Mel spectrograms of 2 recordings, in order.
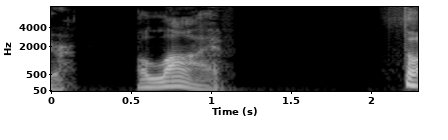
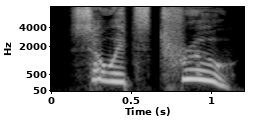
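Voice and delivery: put-on slow, high girlish realization; young girl; slower than usual. A narrator's reading. Veronica catches her father dodging, slow and childlike. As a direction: conclude it slowly, as a child catching on. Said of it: "she said".

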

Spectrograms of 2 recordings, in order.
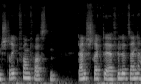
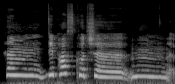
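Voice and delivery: put-on high, slow girl hesitating; stalling for an excuse; hesitant Anne; 7 semitones higher, much slower than usual. A narrator's reading. (zögerndes Mädchen, hohe Stimme)

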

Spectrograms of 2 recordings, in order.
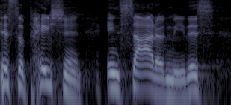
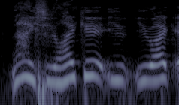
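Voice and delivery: hopeful mom; 7 semitones higher, 7 dB quieter than usual. Retold or imitated. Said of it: "she's like".

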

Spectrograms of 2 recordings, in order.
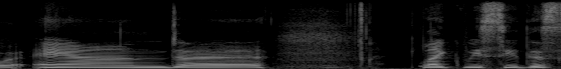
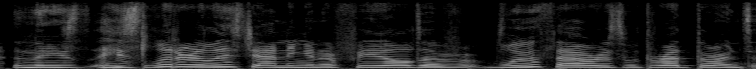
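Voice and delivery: ordinary talk, nothing marked

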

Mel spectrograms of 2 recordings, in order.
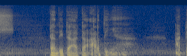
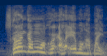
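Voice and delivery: brisk officer question; 11 semitones higher, faster than usual. Retold or imitated. Pastor voices the visa officer.

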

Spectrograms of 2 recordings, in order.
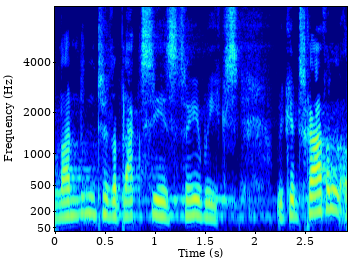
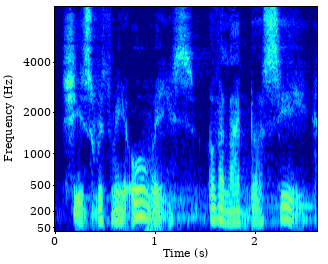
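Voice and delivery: quoting Dracula; 8 semitones lower, 7 dB quieter than usual. Retold or imitated. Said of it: "he said".

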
